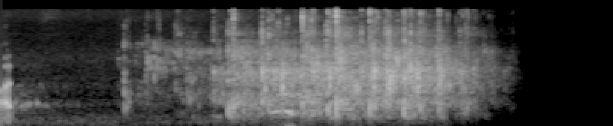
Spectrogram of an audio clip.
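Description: Audience applauding, building up about a second in and cut off abruptly after about three and a half seconds.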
